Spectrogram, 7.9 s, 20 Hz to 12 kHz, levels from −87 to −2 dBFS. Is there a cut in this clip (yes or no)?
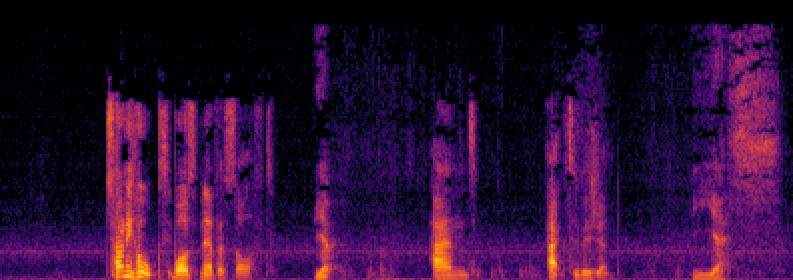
yes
